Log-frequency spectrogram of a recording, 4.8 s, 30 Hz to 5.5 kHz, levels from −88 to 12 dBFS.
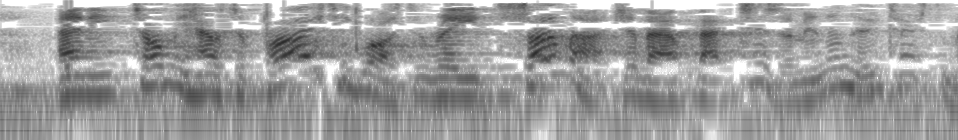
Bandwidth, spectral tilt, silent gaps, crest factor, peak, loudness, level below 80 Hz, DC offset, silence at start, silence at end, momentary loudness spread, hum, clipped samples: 5.4 kHz; -4.5 dB/octave; none; 18 dB; 0 dBFS; -15 LUFS; -52 dBFS; under 0.1%; 0 s; 0 s; 14 LU; none; under 0.1%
